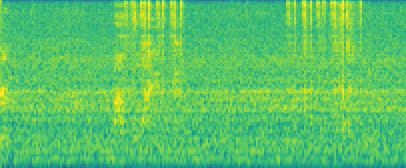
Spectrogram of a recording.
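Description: Quiet room tone with a steady low hum, broken by two brief spells of faint rustling, about a second in and again near three seconds in.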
